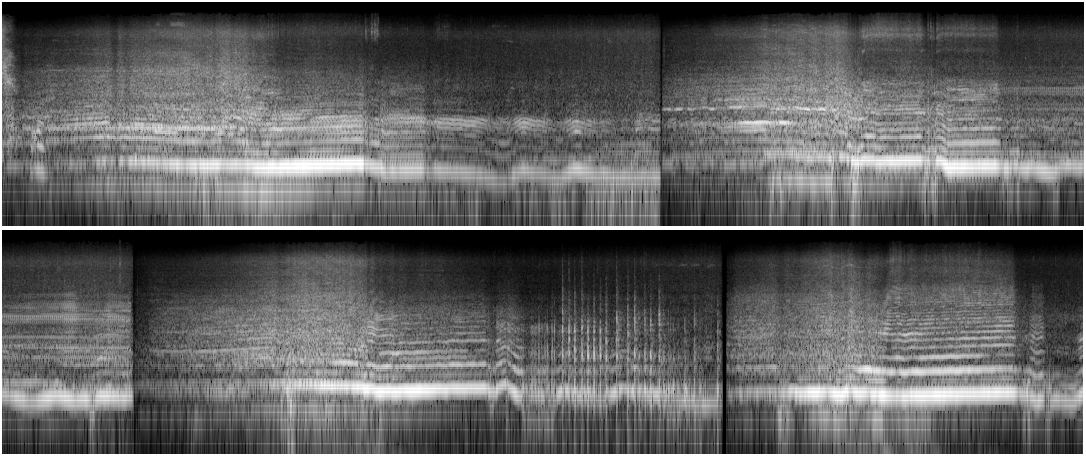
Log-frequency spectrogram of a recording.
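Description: Rally cars driven hard up a tarmac special stage, one after another: each engine revs high, drops in pitch at every gear change and lift-off, then climbs again as the car approaches and passes. About three-quarters of the way through there is a burst of rapid crackling.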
